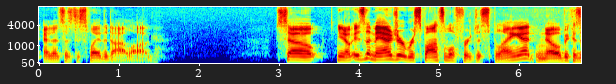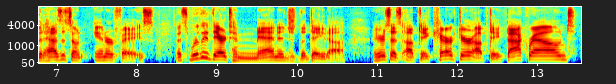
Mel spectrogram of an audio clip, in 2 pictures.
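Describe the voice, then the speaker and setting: Slightly high and a bit bright, this man's animated voice keeps a moderate pace as he codes off the cuff for students. He wonders aloud and questions his own choices as he goes.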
